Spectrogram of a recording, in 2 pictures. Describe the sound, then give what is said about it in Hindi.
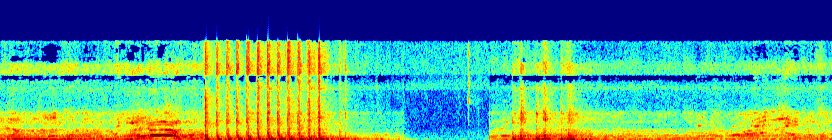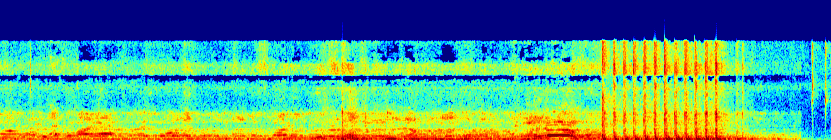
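Two bursts of rapid gunfire fired into the air, each lasting about a second, ring out over a noisy crowd of fleeing people talking and shouting throughout, with an American Humvee standing by. “सुबह भी कोई फ़र्क नहीं आया अमेरिका की हमवीज़ खड़ी हुई है एज इट इज़ और लोग भाग रहे हैं और हवाई फायर की आवाज़ भी सुनाई देगी”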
